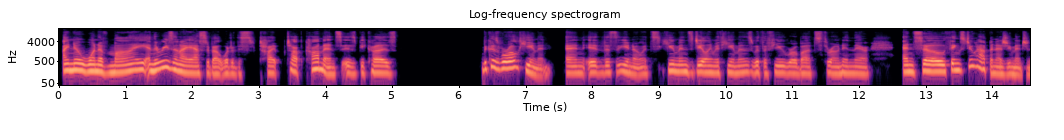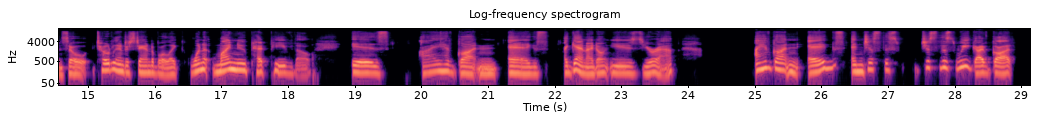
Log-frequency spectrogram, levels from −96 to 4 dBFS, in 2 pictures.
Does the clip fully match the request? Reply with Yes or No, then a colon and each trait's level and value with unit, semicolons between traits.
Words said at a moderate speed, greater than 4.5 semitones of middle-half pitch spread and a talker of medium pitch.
Yes: average, 165 wpm; average, 5.1 semitones; medium, 160 Hz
